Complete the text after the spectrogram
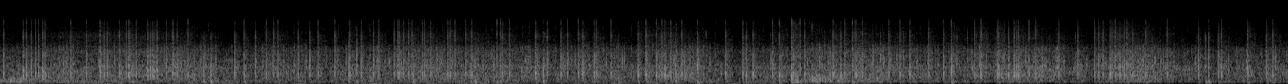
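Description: Fireworks crackle and pop rapidly in the distance.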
